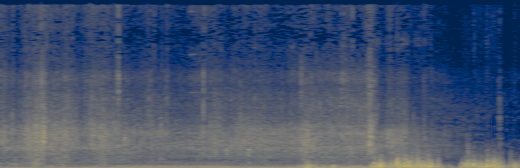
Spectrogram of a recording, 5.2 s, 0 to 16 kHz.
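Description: Mahindra Scorpio S11's diesel engine pulling under acceleration, a steady drone heard inside the cabin. Nearly four seconds in, a louder, gusty rumble of wind buffeting the microphone takes over.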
